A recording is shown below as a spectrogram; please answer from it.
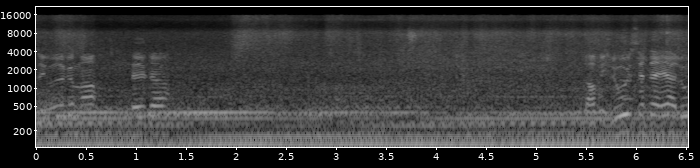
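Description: Dakar Rally 2020 support vehicle engine idling steadily on a rest day, a loud continuous low rumble throughout, with voices talking over it at the start and end.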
